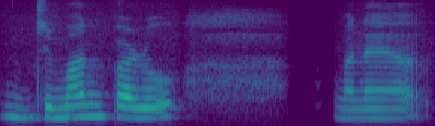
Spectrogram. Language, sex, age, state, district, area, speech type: Assamese, female, 18-30, Assam, Morigaon, rural, spontaneous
